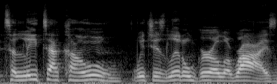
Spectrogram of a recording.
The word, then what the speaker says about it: talitha koum: what it is uh i think you pronounce it talita kahoon which is little girl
